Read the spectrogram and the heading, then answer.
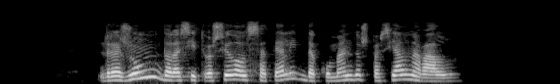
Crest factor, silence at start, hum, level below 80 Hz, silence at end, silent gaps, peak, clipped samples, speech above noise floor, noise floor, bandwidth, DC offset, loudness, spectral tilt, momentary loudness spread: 16 dB; 1 s; none; -64 dBFS; 1.05 s; none; -2 dBFS; under 0.1%; 62 dB; -78 dBFS; 7.8 kHz; under 0.1%; -16 LUFS; -5 dB/octave; 6 LU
